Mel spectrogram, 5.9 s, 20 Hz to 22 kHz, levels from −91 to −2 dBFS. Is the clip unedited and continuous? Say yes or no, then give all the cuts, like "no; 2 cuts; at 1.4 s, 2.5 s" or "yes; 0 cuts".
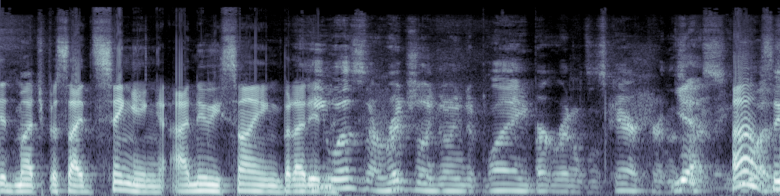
yes; 0 cuts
